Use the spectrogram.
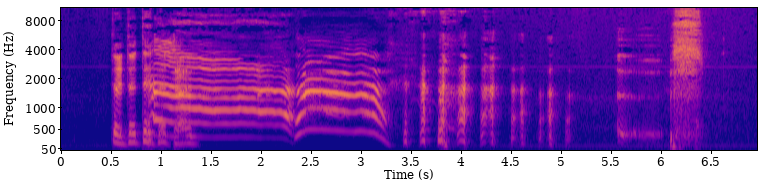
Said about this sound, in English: Oh, heavy breathing.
